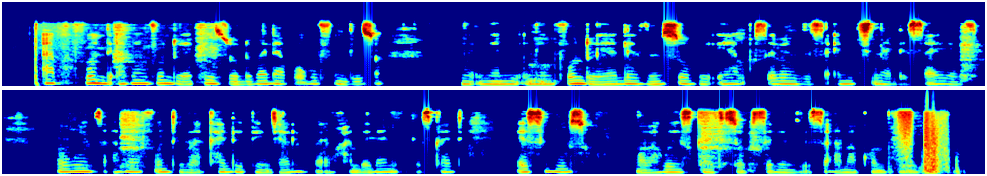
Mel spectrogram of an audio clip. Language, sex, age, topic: North Ndebele, female, 25-35, health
